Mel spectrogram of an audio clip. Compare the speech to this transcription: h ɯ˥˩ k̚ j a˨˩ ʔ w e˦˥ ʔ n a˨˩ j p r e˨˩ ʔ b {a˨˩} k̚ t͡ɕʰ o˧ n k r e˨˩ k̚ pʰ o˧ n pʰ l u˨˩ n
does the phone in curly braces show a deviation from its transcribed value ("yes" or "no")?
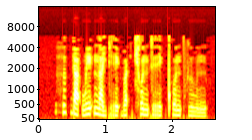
yes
